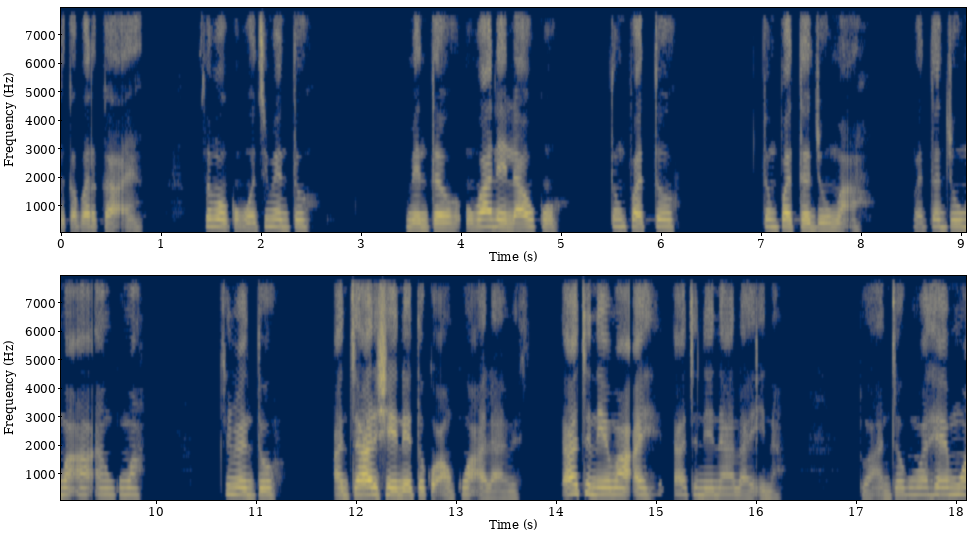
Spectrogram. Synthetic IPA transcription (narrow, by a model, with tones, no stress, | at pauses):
i˨ka˨ba˦ɾka˨a̰˦ja˦n | sa˦bo˨ku˨bo˨t͡ʃi˦me˨nto˦ | me˨nta˨u˨ba˦le˨la˨wu˦ko˨ | tu˦npa˨tːo˦ | tu˦npa˨tːa˦d͡ʒu˨ma̰˦ʔa˨ | pa˨tːa˦d͡ʒu˨ma̰˦ʔa̰˨ʔa̰˦ku˦ma˦ | t͡ʃi˦me˨nto˦ | a˨nt͡ʃa˦ɾi˦ʃe˦ne˦to˦ko̰˨a̰˨ŋku˦ma̰˦ʔa̰˨la˨mi˦s | da˦t͡ʃi˦ne˨˦ma˦ʔa˦i˦˨da˦t͡ʃi˦ne˦na˦la˨˦ʔḭ˦na˨ | to˨a̰˨nt͡ʃa˦ku˦ma˦ɦe˦mu˦˨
